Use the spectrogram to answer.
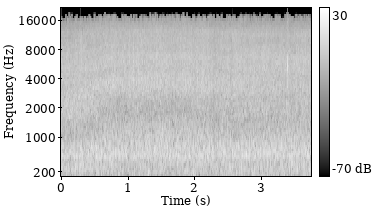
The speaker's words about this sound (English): I'm literally just taking a picture of this waterfall, which is a really pretty waterfall.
